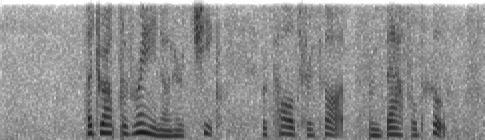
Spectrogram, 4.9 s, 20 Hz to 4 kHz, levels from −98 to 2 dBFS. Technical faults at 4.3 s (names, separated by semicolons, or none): comfort noise in place of the background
